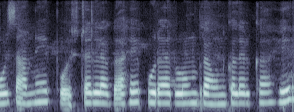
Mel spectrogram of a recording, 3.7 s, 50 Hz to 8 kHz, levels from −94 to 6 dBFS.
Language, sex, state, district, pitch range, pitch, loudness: Hindi, female, Chhattisgarh, Raipur, 215-230 Hz, 220 Hz, -16 LUFS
